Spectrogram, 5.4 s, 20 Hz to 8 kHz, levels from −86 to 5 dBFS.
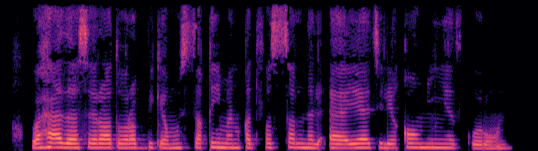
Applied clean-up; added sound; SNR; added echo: none; none; none; none.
